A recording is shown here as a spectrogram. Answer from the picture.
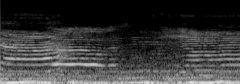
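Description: Singing with long held notes, the first sliding slightly down and fading, a second starting near the end, over music with a deep steady bass.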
